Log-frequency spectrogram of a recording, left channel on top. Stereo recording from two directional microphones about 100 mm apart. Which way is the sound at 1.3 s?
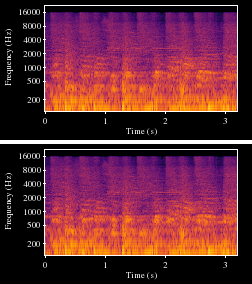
Centre (ahead or behind).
